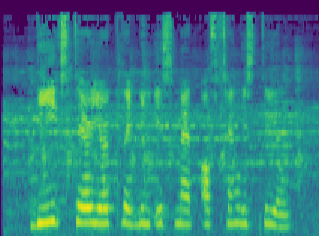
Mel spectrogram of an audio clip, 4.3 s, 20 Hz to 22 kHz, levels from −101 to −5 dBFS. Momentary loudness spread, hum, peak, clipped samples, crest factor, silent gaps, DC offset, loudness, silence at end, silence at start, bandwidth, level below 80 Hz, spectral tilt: 11 LU; none; 0 dBFS; under 0.1%; 16 dB; none; under 0.1%; -16 LUFS; 0 s; 0.05 s; 17 kHz; -58 dBFS; -2 dB/octave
